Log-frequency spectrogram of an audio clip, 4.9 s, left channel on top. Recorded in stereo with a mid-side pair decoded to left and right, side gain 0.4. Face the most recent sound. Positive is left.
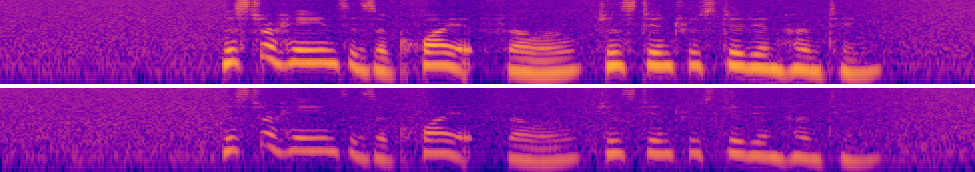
turn(degrees=65)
